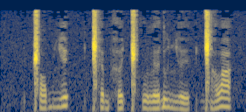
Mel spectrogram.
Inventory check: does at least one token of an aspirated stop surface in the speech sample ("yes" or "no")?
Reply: yes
